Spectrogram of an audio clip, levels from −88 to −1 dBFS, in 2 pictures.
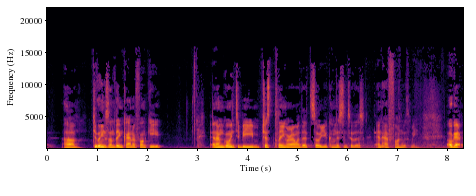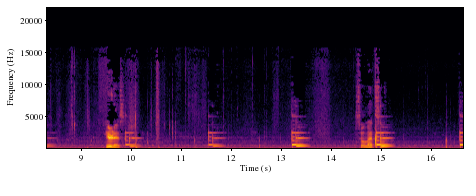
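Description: At 4.39 to 4.43 s, compressed frames are skipped. About one frame, roughly 50 ms of sound, is lost. The audio jumps ahead by that much.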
